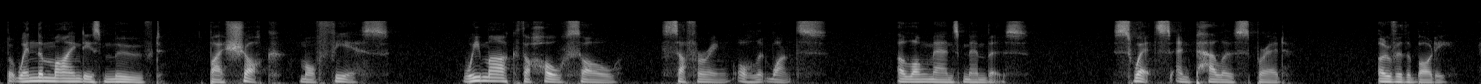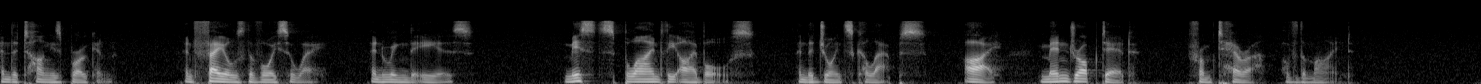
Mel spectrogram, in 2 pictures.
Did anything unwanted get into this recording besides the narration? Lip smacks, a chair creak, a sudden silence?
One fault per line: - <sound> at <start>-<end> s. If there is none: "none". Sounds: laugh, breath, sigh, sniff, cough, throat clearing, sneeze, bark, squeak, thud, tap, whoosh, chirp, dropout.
none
